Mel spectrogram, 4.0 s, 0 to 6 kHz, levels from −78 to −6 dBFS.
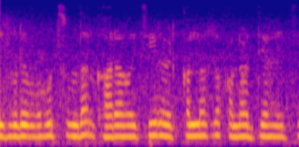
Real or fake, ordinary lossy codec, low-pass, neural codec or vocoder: real; none; 5.4 kHz; none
